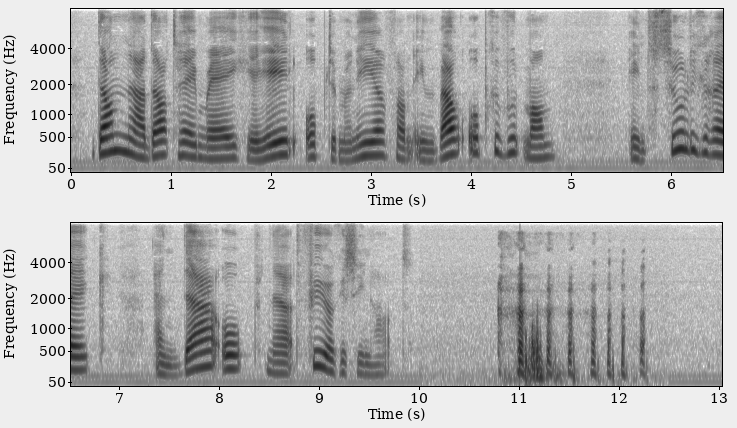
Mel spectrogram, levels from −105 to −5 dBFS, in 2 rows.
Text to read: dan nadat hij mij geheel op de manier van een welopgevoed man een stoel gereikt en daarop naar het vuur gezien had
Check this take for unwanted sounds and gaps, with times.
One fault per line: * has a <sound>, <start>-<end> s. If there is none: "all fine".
* has a laugh, 10.8-12.3 s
